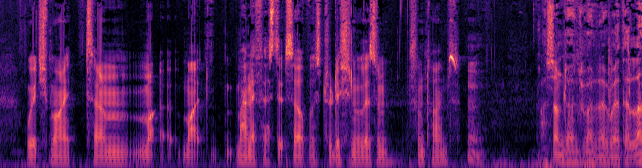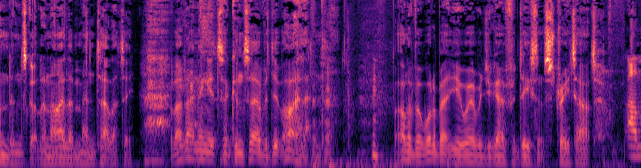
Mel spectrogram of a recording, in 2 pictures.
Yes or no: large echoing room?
no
